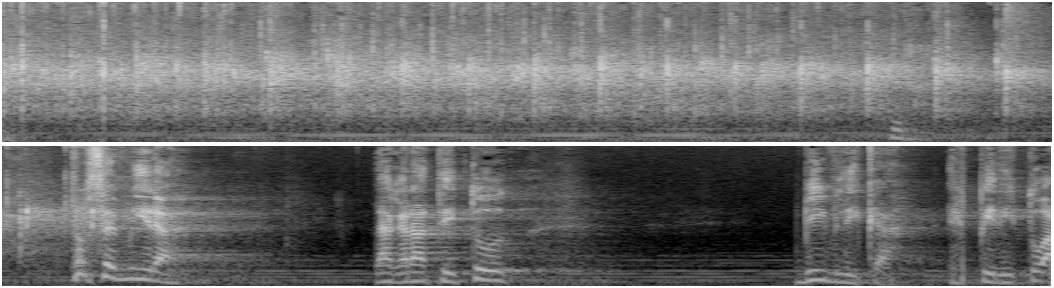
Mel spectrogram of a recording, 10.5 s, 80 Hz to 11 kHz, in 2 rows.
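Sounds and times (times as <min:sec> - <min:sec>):
crowd applause in a large room: 0:00.0 - 0:06.0
low hum: 0:00.0 - 0:10.0
speech: 0:04.4 - 0:04.7, 0:05.7 - 0:06.3, 0:07.1 - 0:08.0, 0:09.2 - 0:10.4.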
